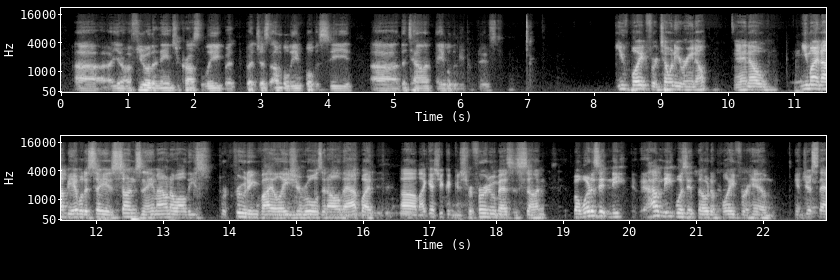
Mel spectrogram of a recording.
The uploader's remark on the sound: a new live in-person show at CB18 Bar & Grill for Gamecock student-athletes through the Garnet Trust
